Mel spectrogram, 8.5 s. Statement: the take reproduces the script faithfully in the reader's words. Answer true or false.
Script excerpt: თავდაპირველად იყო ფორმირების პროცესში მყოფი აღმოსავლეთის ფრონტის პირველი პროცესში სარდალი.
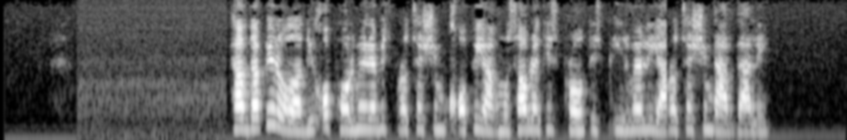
true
